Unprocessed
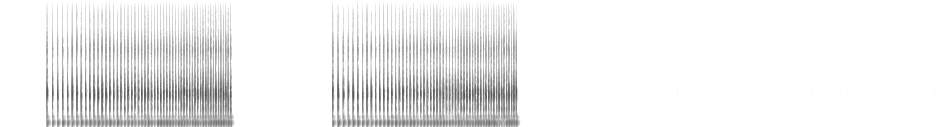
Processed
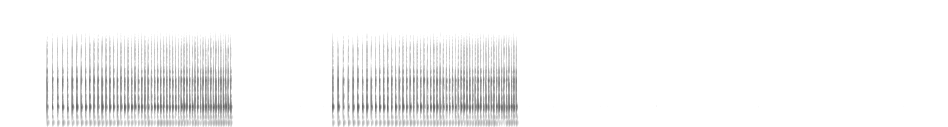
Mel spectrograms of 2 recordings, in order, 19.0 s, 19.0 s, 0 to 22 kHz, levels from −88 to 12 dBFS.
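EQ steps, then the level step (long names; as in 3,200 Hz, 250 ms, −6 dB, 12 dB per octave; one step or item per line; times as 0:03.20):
formant filter e
high-shelf EQ 9,600 Hz −5 dB
+9.0 dB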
